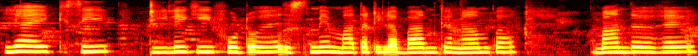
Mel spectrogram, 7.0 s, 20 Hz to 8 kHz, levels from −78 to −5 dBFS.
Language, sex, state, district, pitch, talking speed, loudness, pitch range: Hindi, female, Uttar Pradesh, Lalitpur, 255 Hz, 130 wpm, -15 LUFS, 240-270 Hz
